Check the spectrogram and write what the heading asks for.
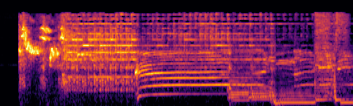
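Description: Programme intro jingle: a short alarm-clock bell ring, then music with a long held chord, joined about three seconds in by a repeating bass line.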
